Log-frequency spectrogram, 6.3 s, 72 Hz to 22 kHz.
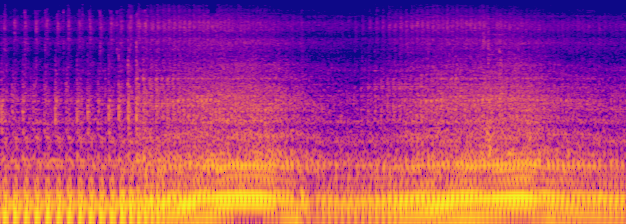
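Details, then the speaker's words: Bombardier Quest 650 ATV running with the CVT side cover off after a new Gates G-Force C-12 drive belt was fitted. Steady running with mild mechanical clatter and gentle rises and falls in revs; the belt drive sounds healthy. "All right, so before we put the side cover back on, we're just going to start it up, make sure everything's looking good there."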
